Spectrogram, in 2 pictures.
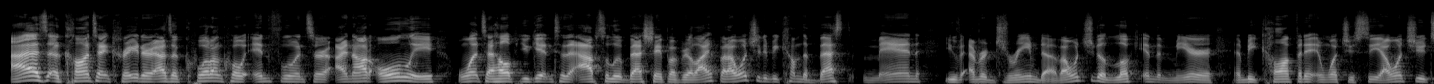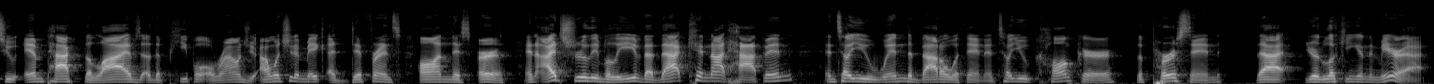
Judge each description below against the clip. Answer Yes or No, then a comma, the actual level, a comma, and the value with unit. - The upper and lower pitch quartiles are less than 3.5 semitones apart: Yes, average, 2.9 semitones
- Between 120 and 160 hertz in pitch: Yes, low, 125 Hz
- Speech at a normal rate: No, fast, 210 wpm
